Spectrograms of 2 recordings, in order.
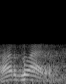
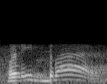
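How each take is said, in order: First: The word is said with two syllables. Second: The word is said with three syllables. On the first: The speaker calls it wrong. "কতগুলো লোক ওইরকম উচ্চারণ করে" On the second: The speaker calls it right. "ভগবানই এই বিশেষণ দিয়েছেন হরিদ্বার"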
